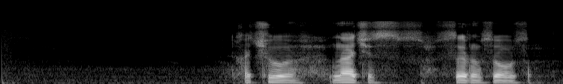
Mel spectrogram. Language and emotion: Russian, neutral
